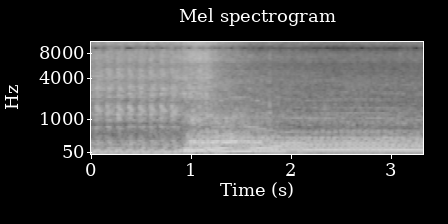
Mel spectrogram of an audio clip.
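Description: Toyota 1JZ-GTE turbocharged inline-six swapped into a Mazda Miata, heard close and loud as the starter cranks briefly, then the engine catches with a sharp rev and settles into a steady, deep idle.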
